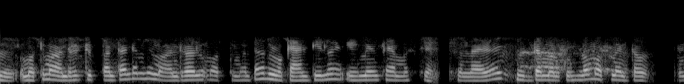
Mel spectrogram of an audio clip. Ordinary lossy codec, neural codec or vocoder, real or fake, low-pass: none; none; real; 3.6 kHz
